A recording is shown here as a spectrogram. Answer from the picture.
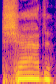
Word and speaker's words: Chad: good friend and cohort Chad we changed my name it's not Chade it's Chad it's Chad Chad right yeah my name going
